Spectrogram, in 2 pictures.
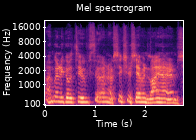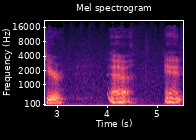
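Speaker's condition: Parkinson's disease; Parkinson's getting in the way a little

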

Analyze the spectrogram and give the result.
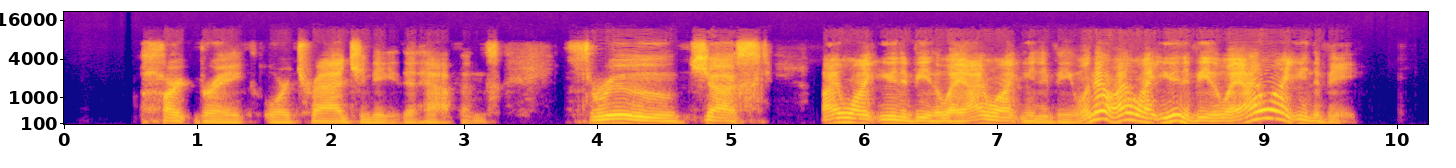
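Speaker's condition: Cleft palate; present since childhood

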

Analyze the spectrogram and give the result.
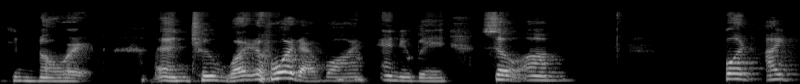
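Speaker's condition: Hemorrhagic stroke; hard getting words out quickly

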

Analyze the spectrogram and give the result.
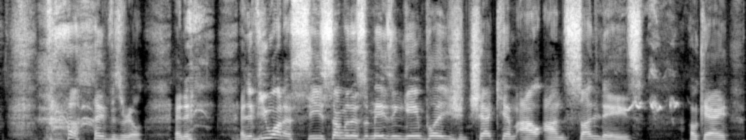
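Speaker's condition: Cleft palate; congenital cleft palate

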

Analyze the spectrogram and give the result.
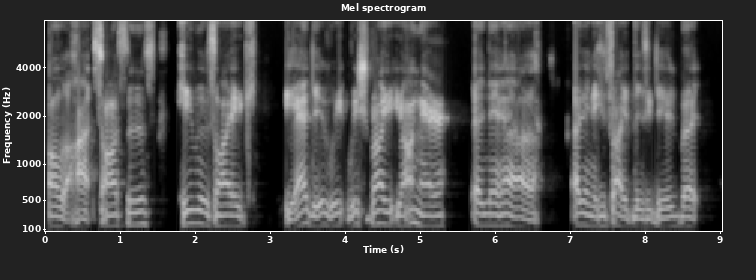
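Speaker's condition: Spinal muscular atrophy; progressive muscle weakness, wheelchair user, told was dead 14 years ago; weighs 44 pounds, started medication to stop worsening about two months ago

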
